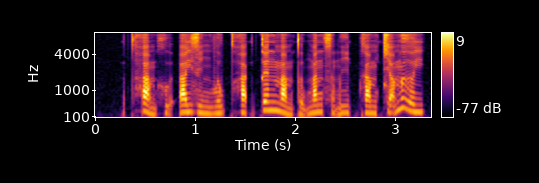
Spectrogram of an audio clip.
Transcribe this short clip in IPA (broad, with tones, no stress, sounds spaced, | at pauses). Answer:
t̪ʰ a˧˩ m x ṵ˧˨ ə̯ ʔ a˧ j z i˨˩ ŋ v ə˨˦ w t̪ʰ a˨˩ k̚ t̪ ɛ˧ n m a˧˩ m t̪ ə̰˧˨ w m a˧ n s ə̰˧˨ m ɣ i˨˩ p̚ k a˨˩ m t͡ɕ a̰˧˥ m ɣ ə˧ j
